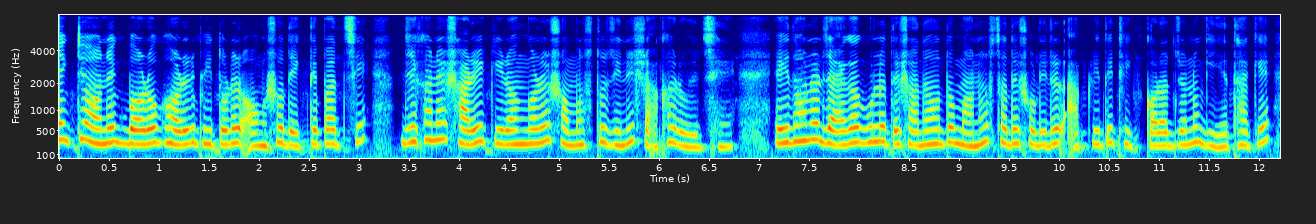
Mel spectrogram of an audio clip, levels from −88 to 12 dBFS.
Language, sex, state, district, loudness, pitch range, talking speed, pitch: Bengali, female, West Bengal, Jalpaiguri, -18 LUFS, 245-285 Hz, 140 wpm, 265 Hz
